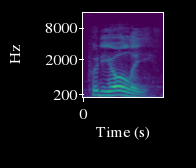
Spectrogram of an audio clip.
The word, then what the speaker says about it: Puteoli: And after 1 day, the south wind blew, and the next day we came to Puteoli," that place. I always have a hard time pronouncing that one. "Puteoli," there we go, "where we found brethren, and were invited to stay with them 7 days, and so we went toward Rome.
